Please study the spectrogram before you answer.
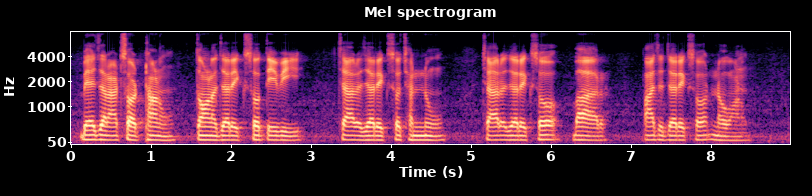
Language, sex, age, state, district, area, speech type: Gujarati, male, 18-30, Gujarat, Surat, rural, spontaneous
